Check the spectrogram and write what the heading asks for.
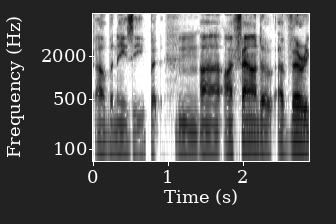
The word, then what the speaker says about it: Albanese: how do you pronounce Albanese but I found a very good video of him saying it's in as in spaghetti bolognese and he said I'm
